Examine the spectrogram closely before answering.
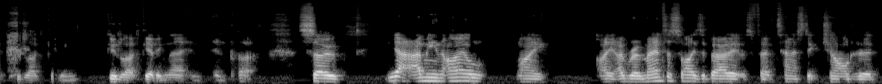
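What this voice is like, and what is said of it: English accent with Northern vowels. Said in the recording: “I've got this English, you know, accent, which is British Forces. ... some of my vowels are like Northern ... I get called Kiwi ... I certainly don't sound like ... A New Zealander”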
